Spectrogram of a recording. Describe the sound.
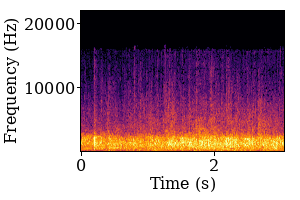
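Steady applause from a church audience welcoming the preacher, with dense, even clapping that holds at a constant level throughout.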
